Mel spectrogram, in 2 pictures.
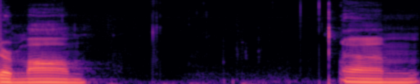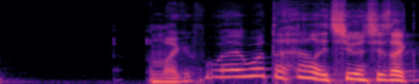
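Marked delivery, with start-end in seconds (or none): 4.7-5.8 high-pitched mock disbelief; astonished recognition. Man bumping into her again in the park, high astonished greeting. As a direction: squeak out your surprise at who it is.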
